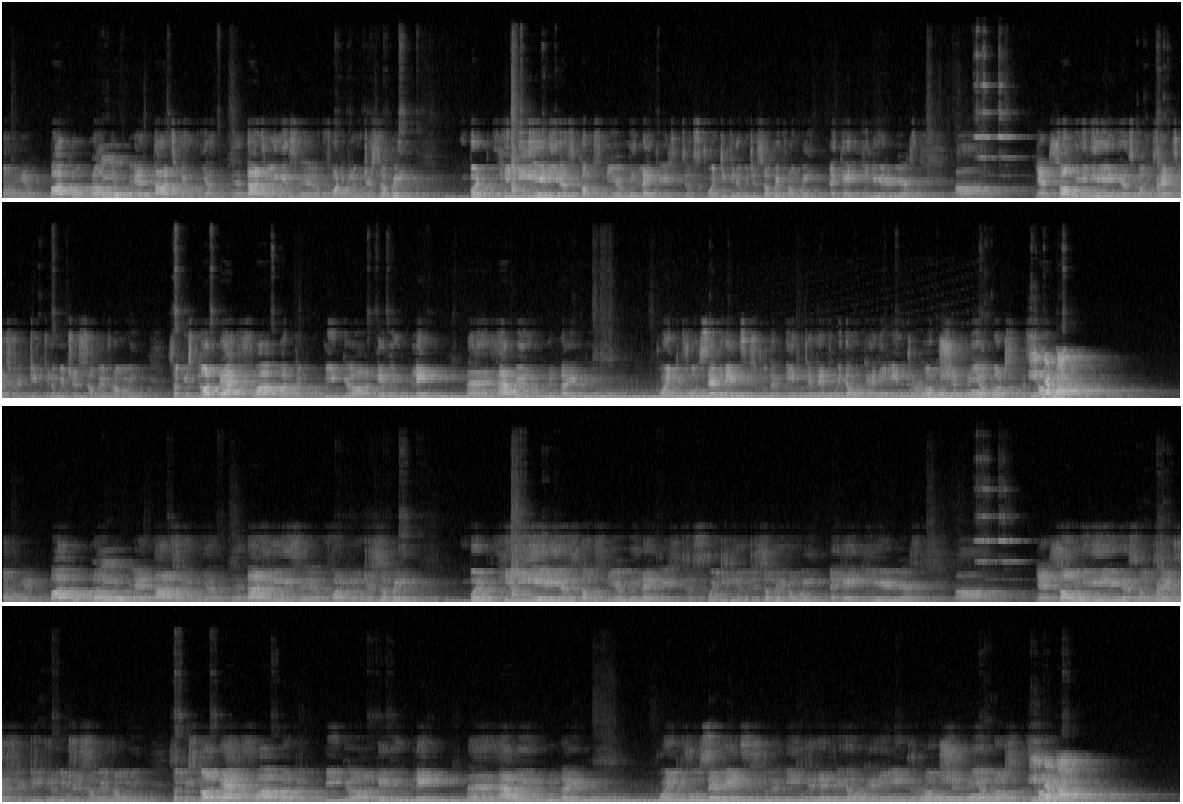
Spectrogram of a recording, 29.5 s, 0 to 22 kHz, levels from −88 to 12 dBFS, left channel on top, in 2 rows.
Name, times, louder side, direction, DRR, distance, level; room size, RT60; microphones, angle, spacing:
voice 1, 0.0-5.0 5.5-12.3 12.9-22.2 22.9-27.8, left 2 dB, 40° left, -6 dB, 3.6 m, -31 dB
voice 2, 1.1-1.6 2.8-3.1 6.4-6.5 12.1-12.6 14.4-14.5 22.1-22.4 26.8-27.0 27.6-28.0, left 2 dB, 20° left, -3 dB, 4.9 m, -28 dB
sound 1, 19.6-27.0, equal, 65° left, 2.1 m, -34 dB
16.0 x 11.0 x 8.0 m, 2.3 s
head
